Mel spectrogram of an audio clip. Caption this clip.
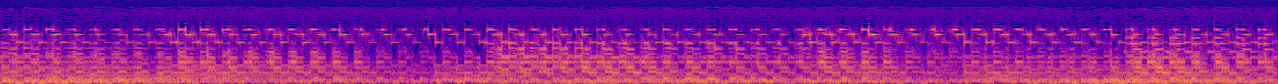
remix of a downtempo beat added by Zajo (see remix link above)
spacey filter and vocoder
